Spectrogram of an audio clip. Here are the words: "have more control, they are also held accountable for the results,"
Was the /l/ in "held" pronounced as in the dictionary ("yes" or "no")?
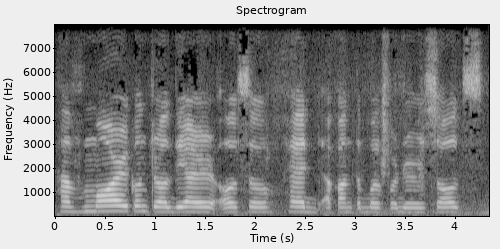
no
